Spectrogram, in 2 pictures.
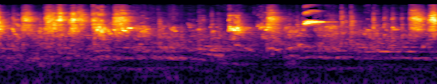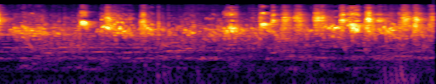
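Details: Budgies chatter in a busy flock sound, with harsh squawks and a few sharp rising whistles standing out above constant high twittering.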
